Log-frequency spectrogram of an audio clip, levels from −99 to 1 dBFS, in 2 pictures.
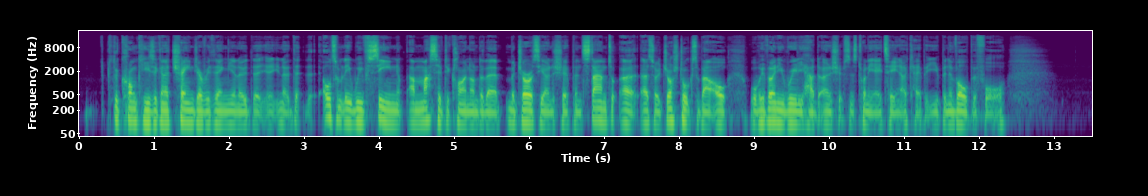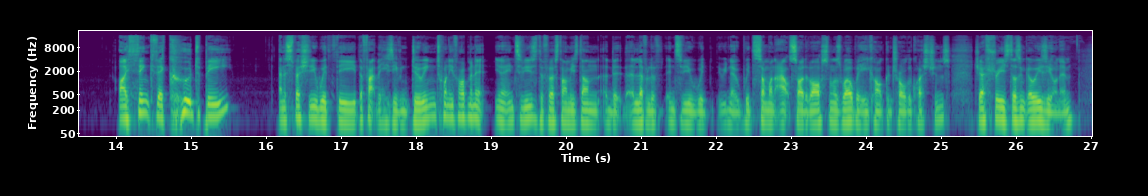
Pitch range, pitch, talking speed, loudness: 95-115 Hz, 105 Hz, 220 wpm, -23 LUFS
